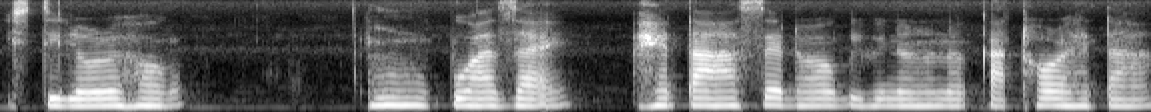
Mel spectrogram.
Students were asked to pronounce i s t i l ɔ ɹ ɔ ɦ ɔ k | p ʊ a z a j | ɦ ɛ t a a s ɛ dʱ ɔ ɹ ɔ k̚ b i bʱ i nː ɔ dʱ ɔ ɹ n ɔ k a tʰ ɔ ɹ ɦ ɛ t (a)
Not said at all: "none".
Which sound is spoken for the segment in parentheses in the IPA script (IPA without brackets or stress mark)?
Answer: a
